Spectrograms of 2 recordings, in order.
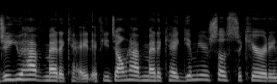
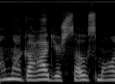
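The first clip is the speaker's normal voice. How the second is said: mock crying, much quieter; 4 dB quieter than usual. Retelling what she said when they got in the car, imitating someone crying. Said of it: "and she's like crying".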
